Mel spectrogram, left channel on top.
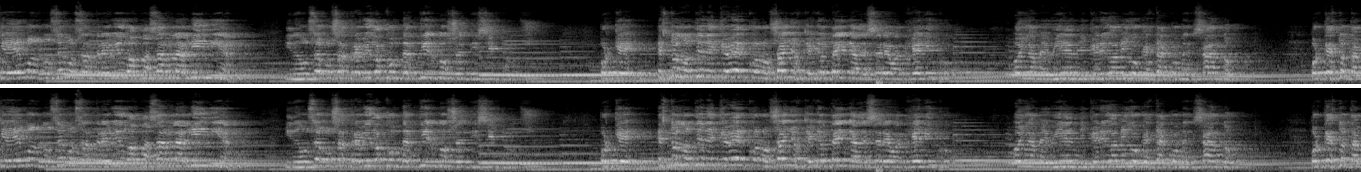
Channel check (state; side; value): normal; both; correlation 0.60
